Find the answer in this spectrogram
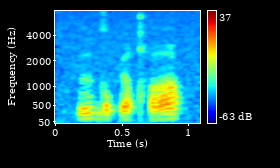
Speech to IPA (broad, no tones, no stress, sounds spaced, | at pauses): ɯ ɡ o p y qʰ ɑ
